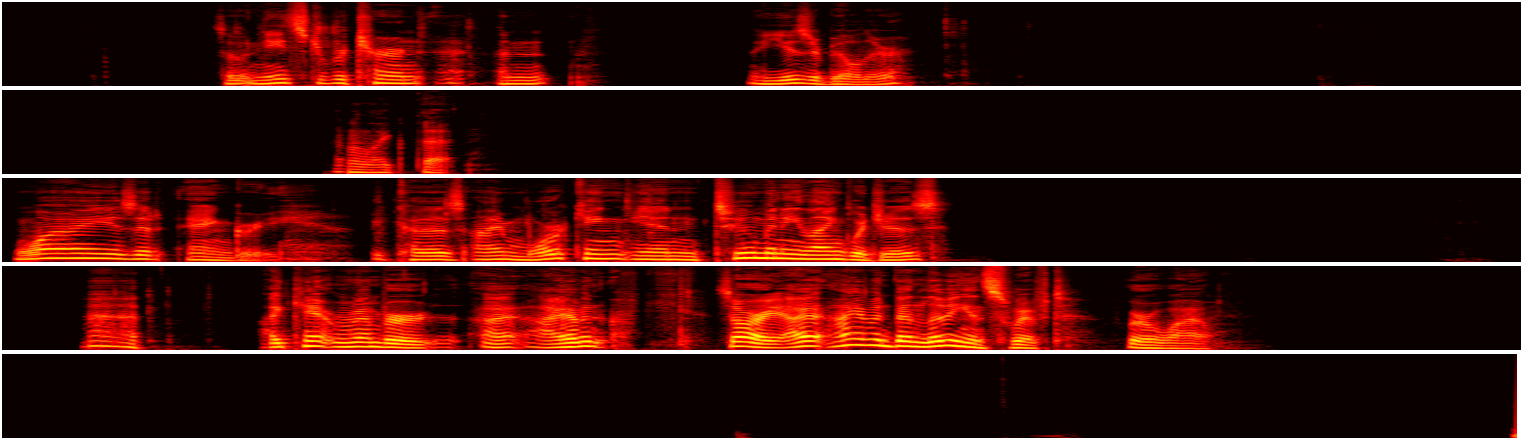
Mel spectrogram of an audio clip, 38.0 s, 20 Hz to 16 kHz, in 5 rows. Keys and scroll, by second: 2.2 Return, 9.3 super+s, 35.2 ctrl+Tab, 37.8 alt+Return.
